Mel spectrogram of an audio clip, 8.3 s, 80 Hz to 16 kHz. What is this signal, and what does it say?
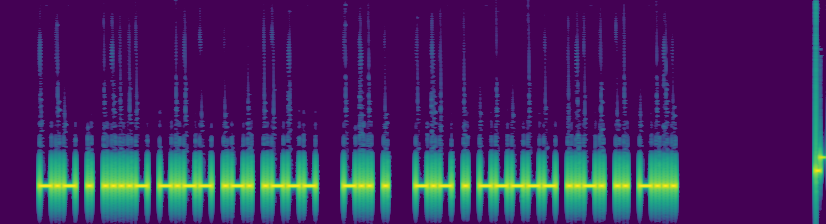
Morse code, heard as a keyed tone, about 30 wpm, 700 Hz. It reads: KE4YRJ DE KE0FIB
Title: USA Callsign DE Callsign - 6 Characters - 30wpm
